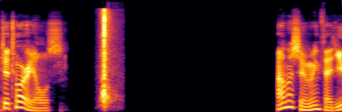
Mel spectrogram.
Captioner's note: golf ball hit sound effect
